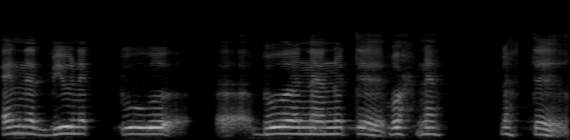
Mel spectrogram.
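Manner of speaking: slow, high buonanotte; drawn-out Italian goodnight; Italian accent. Shown as a demonstration. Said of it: "sudah bisa logat Italia saya".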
